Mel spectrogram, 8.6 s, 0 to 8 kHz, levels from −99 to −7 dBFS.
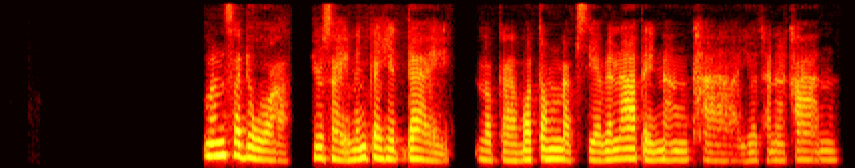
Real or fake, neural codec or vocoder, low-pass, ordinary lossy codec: fake; codec, 16 kHz, 1.1 kbps, Voila-Tokenizer; none; none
